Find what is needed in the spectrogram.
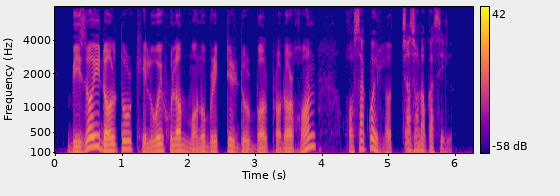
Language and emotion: Assamese, disgusted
